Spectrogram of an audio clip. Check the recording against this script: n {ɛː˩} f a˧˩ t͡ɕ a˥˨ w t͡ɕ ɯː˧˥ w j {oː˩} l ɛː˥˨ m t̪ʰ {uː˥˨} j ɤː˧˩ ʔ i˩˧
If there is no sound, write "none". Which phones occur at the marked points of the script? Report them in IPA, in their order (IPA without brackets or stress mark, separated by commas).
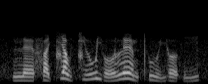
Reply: ɛː˩, oː˩˧, uː˧˩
